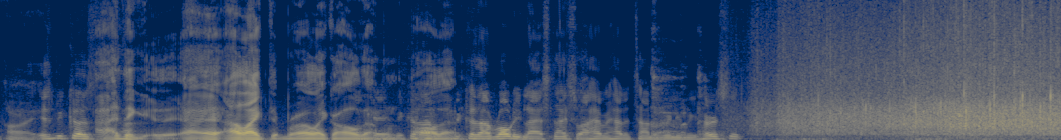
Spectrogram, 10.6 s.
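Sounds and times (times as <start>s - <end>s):
speech: 0.3s - 8.0s
woman clapping: 8.0s - 10.6s.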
